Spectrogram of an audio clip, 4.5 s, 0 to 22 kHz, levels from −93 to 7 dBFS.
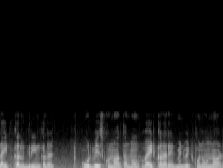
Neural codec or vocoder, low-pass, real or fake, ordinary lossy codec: none; 7.2 kHz; real; none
